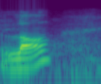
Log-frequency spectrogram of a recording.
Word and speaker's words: לו: It's written Lamed Aleph, like not, lo, but it's pronounced Lamed Vav.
